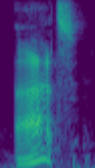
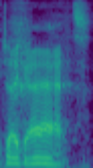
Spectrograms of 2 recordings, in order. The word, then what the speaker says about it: Jake Atz: How do you say it? – Arts. It's double A-R-T. – Yeah, Arts. – Arts. It's got a double A. – Arts. – No. – Like aardvark. – It's a silent A.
